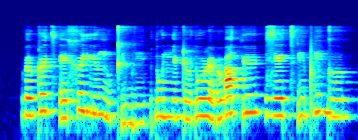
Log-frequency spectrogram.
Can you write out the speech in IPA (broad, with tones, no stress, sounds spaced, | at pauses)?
ɽ ø˧ ʈ ø˥ t͡sʼ e˧ x ø˥ rʲ u˧ ɲ u˩ kʼ i˩ b i˩ | ɗ u˧ nʲ æ˧ ʈ ɯ˩ ɗ u˧ ɭ ɯ˩ ɽ u˧ ɽ ɑ˥ t͡sʼ y˥ | z e˧ t͡sʼ i˧ pʼ i˥ ɡ ɯ˧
